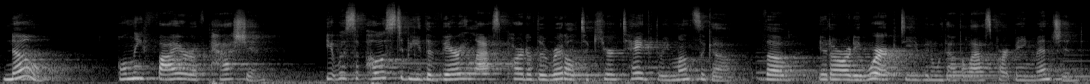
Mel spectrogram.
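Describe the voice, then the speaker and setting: A woman's voice: a little high, steady tone, moderate pace, natural voice. A woman voicing a serene, motherly goddess in a fantasy audio drama, speaking formally and solemnly. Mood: calm explaining. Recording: echoey reverb with music behind.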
